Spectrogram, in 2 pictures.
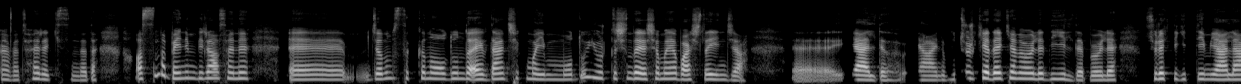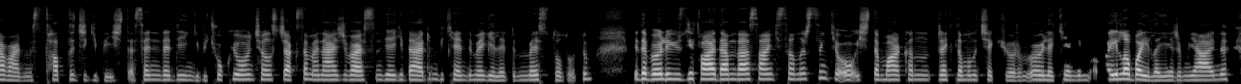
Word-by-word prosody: Evet, 215 +1 -7
her 265 -2 0
ikisinde 210 -3 -7
de. - - -3 0.4
Aslında 430 -2 -2
benim 280 +1 0
biraz, 285 0 0
hani, 275 0 0 0.4
emm, 225 0 -1
canım 250 +3 -1
sıkkın 280 -1 -7
olduğunda, 260 0 +1
evden 245 +3 +4
çıkmayım 260 -3 -4
modu 225 +4 -6
yurt 295 -4 -3
dışında 270 +1 +1
yaşamaya 260 0 +3
başlayınca, 225 -3 +1 0.5
eee, - - -6
geldi. 200 -3 +5 0.3
Yani, 205 0 -3
bu 230 - -12
Türkiye'deyken 280 0 +3
öyle 260 -2 +1
değildi. 235 -6 -3
Böyle, 205 +1 +1 0.3
sürekli 260 -1 0
gittiğim 240 +1 -6
yerler 225 0 +5
vardı. 190 -2 -1
Mesela, 185 - -12
tatlıcı 215 -1 -4
gibi, 195 -2 -14
işte, 170 +3 -7
senin 220 -1 -5
dediğin 215 -1 -3
gibi 190 0 -13
çok 220 +4 -8
yoğun 230 -1 0
çalışacaksam 225 +1 -1
enerji 220 0 +1
versin 215 +1 +2
diye 225 -1 0
giderdim. 220 +1 +1
Bir 230 - -13
kendime 215 -1 -2
gelirdim, 195 -1 -6
mest 215 0 -3
olurdum. 250 +7 -8 0.4
Bir - - -3
de, 260 -2 +7
böyle, 245 0 +7
yüz 240 -1 -3
ifademden 240 -1 +6
sanki 245 0 +1
sanırsın 250 +4 -4
ki 270 -3 -3
o, 220 - 0
işte, 230 +3 -2
markanın 220 0 0
reklamını 215 -1 -2
çekiyorum, 190 -3 -6
öyle 215 -1 +1
kendim 205 +1 -6 0.2
bayıla 235 +1 +7
bayıla 200 -4 +5
yerim, 195 +1 -5
yani. 205 +3 +2
225 Hz, 165 wpm, -23 LUFS, 210-250 Hz, 0.5 s, de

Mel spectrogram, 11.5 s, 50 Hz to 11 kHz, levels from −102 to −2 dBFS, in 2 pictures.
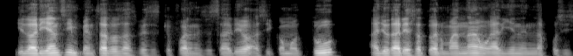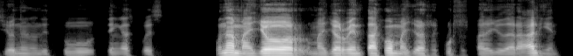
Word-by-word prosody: y 110 - -13
lo 110 - 0
harían 125 +3 +3
sin 135 -2 -4
pensarlo 105 +1 -2
las 105 -3 -10
veces 105 0 -20
que 100 - -26
fuera 105 +2 -9
necesario, 100 +2 -10
así 105 -1 -19
como 105 -2 -15
tú 135 +4 0 0.3
ayudarías 105 +1 -1
a 115 - -4
tu - - -9
hermana 105 +5 -5
o 105 -2 -7
alguien 105 +2 -8
en 100 0 -16
la 100 - -15
posición 100 +2 -18
en 110 - -16
donde 100 -2 -22
tú 100 -1 -17
tengas, 100 0 -17
pues, 95 - -22 0.5
una 130 +3 +4
mayor 110 -1 +6
mayor 105 +1 -3
ventaja 110 -1 +1
o 125 - +4
mayores 105 -1 -7
recursos 105 -1 -25
para 100 0 -14
ayudar 95 0 -12
a 100 - -7
alguien. 105 -6 -3
105 Hz, 200 wpm, -23 LUFS, 100-110 Hz, 0.5 s, mayor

